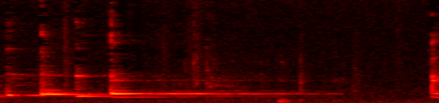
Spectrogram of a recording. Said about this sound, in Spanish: Nada, es el teléfono, no lo he apagado y cosas de... Ya está, solucionado, ya no suena el teléfono.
